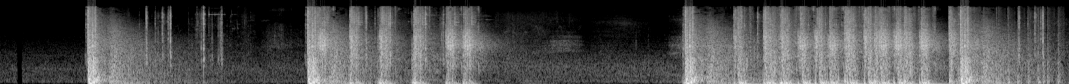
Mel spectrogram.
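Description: Rifle shots ring out in loud bursts, echoing through woods.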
